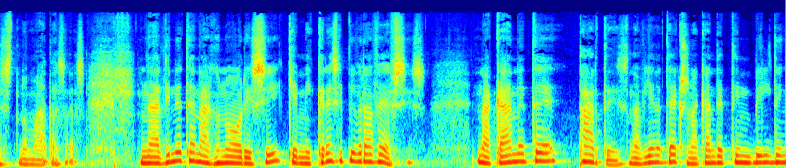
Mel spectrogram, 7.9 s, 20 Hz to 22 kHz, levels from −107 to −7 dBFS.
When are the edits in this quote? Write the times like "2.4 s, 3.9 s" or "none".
5.7 s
